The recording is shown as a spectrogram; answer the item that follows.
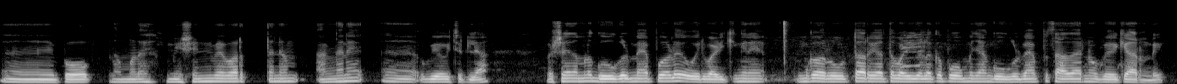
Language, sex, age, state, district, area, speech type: Malayalam, male, 45-60, Kerala, Palakkad, rural, spontaneous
